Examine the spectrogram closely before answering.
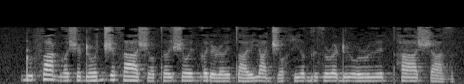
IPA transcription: ɖ u f a ɡ ʌ ʃ ə ɖ ɤ d͡ʒ ə s a ʃ ɤ t ə ɪ̯ ʃ ɤ ɪ̯ ɡ ə ɾʲ ʌ ɭ ə ɪ̯ t a ɪ̯ j a d͡ʒ ɤ h i ə̯ ɡ ɨ z ɹ ə ɖ ɨ ʊ̯ ɹ ɨ ɪ̯ t̪ʰ a ʃ a z

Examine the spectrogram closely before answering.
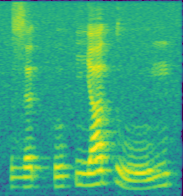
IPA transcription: z ə˦˥ t̚ h u˦˥ p̚ ɲ a˦˥ t̚ ɣ u˨˦ m

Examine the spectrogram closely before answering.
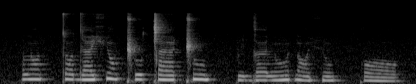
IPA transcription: l ɔ̃ tː ɔ d æ ç ɔ̃ ǁ u ǀ æ ǁ ũ pː i ɡ ɜ l ũ ɗ ɔ̃ ç ũ kː ɔ

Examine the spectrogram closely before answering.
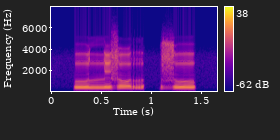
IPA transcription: o lː ɘ z ɔ r | z o

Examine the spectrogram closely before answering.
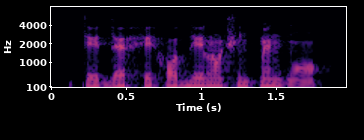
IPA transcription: t e˨ d ɛ˨˦ h e˦˨ h ɔ˨˦ d e˦ l ɔ̃˦˨ ʃ ĩ˧ k͡p ɛ̃˧ ɡ͡b ɔ̃˨

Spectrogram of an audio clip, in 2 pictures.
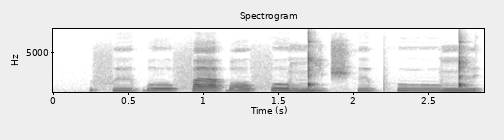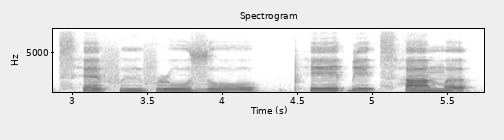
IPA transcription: f ɨː ɓ oː f a ɓ ɔ f o ŋ͡ǃ i t͡ʃʰ ɨ pʰ uː ŋ͡ǃ ɨ t͡sʰ ɛ f ɨː f ɹ o z oː | pʰ e ɓ e t͡sʰ a m ɐ

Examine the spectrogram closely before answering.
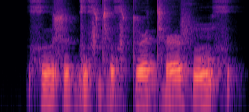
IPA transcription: x u sʷ i ɡ u xʷ dʱ ə˞ xʷ tʷ ə˞ dʱ ə˞ f ũ xʷ

